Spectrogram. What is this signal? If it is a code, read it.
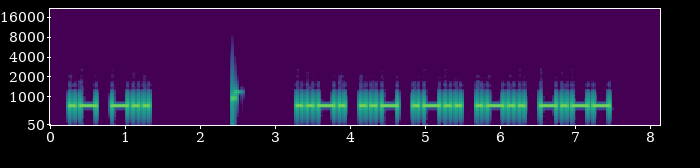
Morse code, heard as a keyed tone, about 17 wpm, 700 Hz. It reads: AD FULLY
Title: Sentences from Top 1300 Words - New Word Drill Alt - 17wpm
